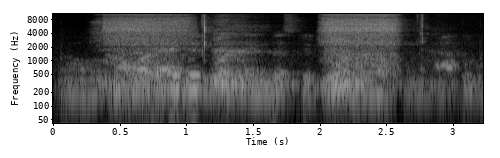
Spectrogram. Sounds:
Sigh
